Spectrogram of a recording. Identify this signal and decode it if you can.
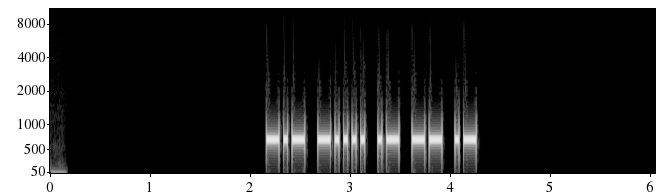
Morse code, heard as a keyed tone, about 27 wpm, 700 Hz. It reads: K6AMA
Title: USA Call Signs - 5 Characters - Repeated 2x - 28wpm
